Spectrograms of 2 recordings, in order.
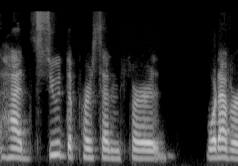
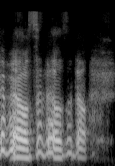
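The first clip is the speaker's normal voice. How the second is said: grumbling motherly tone, repeated over and over; 3 semitones higher than usual. Describing family money habits, the speaker imitates the mother, imitating mom grumbling. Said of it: "always grumbling about the bills".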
